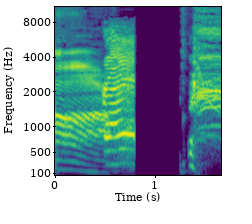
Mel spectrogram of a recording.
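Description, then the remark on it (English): A loud, drawn-out vocal scream with a strained, harmonic wail, breaking off for a moment before a second rising cry. No claps stand out. “That was a scream and a few claps, so I do apologise.”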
